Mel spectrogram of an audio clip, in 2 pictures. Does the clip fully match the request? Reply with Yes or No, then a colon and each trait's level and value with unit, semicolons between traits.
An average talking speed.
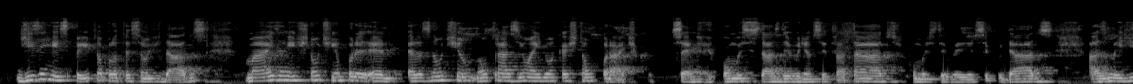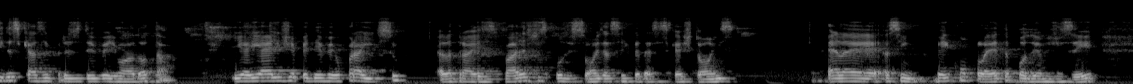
Yes: average, 160 wpm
